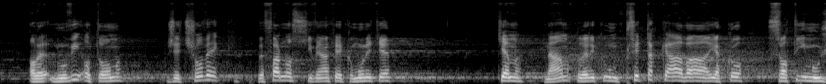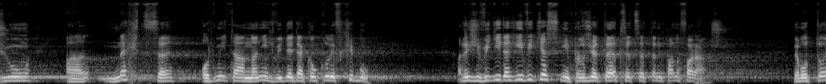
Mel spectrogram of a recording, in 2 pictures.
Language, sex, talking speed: Czech, male, 150 wpm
